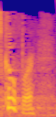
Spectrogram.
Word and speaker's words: Cowper: Looks like it's Cowper, but it's Cooper, how he pronounced it.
